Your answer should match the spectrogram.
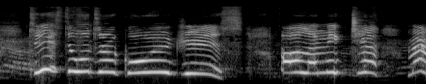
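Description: A young child's high-pitched voice in sing-song vocalising, short held and gliding notes broken into phrases.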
